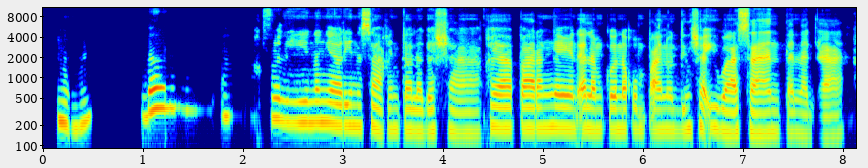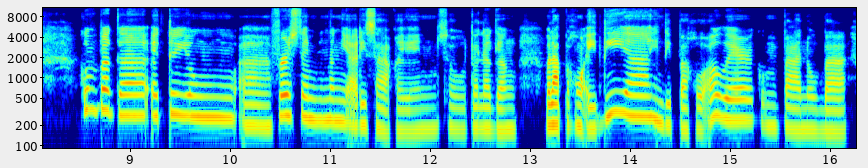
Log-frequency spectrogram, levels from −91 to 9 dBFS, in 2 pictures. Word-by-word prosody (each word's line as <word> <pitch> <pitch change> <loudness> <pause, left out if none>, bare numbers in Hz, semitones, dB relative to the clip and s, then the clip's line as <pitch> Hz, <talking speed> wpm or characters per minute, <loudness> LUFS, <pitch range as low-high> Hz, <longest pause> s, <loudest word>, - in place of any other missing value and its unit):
Mm. 215 +1 -5 0.5
Bale 355 +3 +6 0.5
m 270 - -8 0.2
actually, 225 -3 -3
nangyari 215 -3 +2
na 200 - -6
sa'kin 175 -2 +1
talaga 170 -1 -2
siya, 155 -2 0
kaya 185 -1 +4
parang 185 0 +3
ngayon 185 -1 +3
alam 175 0 +3
ko 180 - +1
na 175 - +1
kung 180 0 -8
paano 175 0 +2
din 170 +1 -9
siya 180 - +3
iwasan 160 -3 +4
talaga. 140 -2 -2 0.5
Kumbaga 310 -5 +2
ito 285 +2 -3
'yung, 265 -2 -3
ah, 200 -1 -5
first 280 +2 +4
time 255 -2 -2
na 240 0 -5
nangyari 205 -3 -2
sa'kin. 170 0 -4
So, 180 -3 -11
talagang 185 -1 -5 0.3
wala 205 0 +6
pa 210 - -11
akong 200 -1 -2
idea, 275 +7 0
hindi 220 -6 -5
pa 180 -1 -5
ko 180 -1 -7
aware 240 -2 0
kung 200 -3 -15
paano 175 -2 -5
ba 165 -1 -2
195 Hz, 160 wpm, -22 LUFS, 175-250 Hz, 0.5 s, Bale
